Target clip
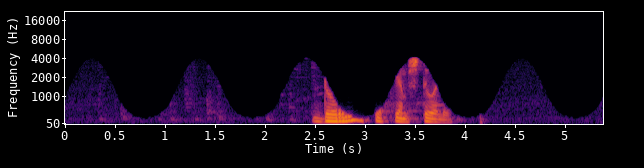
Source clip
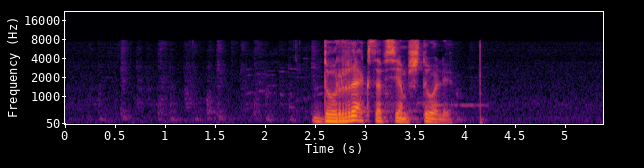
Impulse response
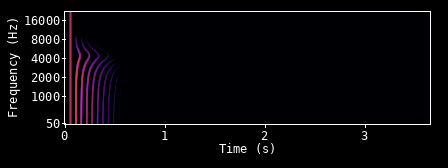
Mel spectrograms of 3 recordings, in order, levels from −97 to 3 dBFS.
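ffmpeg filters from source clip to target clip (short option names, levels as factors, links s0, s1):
-af "afftfilt=real='re*lt(b*sr/1024,210*pow(4000/210,0.5+0.5*sin(2*PI*0.93*pts/sr)))':imag='im*lt(b*sr/1024,210*pow(4000/210,0.5+0.5*sin(2*PI*0.93*pts/sr)))':win_size=1024:overlap=0.75"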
